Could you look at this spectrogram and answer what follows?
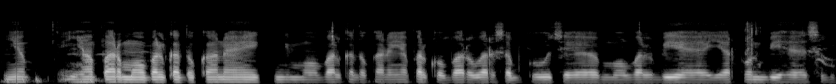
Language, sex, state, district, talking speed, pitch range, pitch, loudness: Hindi, male, Jharkhand, Sahebganj, 200 wpm, 110-115 Hz, 110 Hz, -24 LUFS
